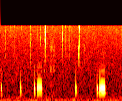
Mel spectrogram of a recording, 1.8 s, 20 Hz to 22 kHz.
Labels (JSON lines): {"label": "biophony, knock croak", "recorder": "SoundTrap 300"}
